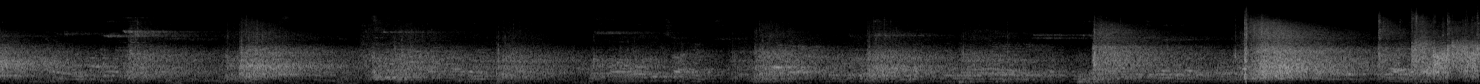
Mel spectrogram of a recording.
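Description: A squash ball smacks sharply against the walls in a quick rally.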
